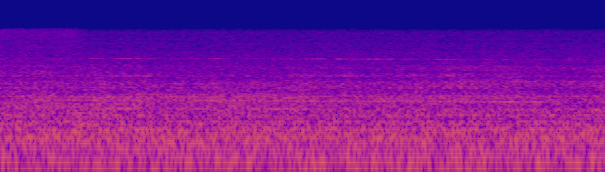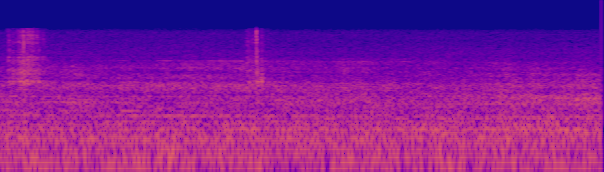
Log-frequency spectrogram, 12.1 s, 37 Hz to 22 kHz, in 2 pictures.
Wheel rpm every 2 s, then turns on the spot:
0, 0, 0, 0, 0, 0.
none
